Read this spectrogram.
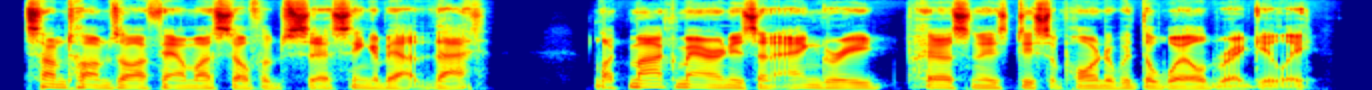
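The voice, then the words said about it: Australian accent, somewhat blended. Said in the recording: “You don't have the worst Australian accent I've ever heard ... my Australian accent, to be honest, it's changed over the last 10 years ... I've got more accent blend in my head”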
